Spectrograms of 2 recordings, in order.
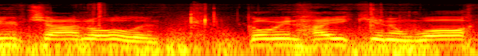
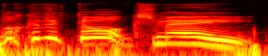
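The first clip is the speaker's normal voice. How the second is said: sudden high squeal of delight at the ducks; light up, much higher, at spotting ducks; 7 semitones higher than usual. Real, not acted. Hiker spots ducks on the tarn, much higher delighted squeal.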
